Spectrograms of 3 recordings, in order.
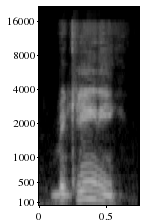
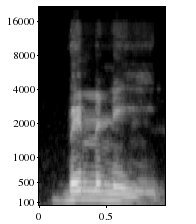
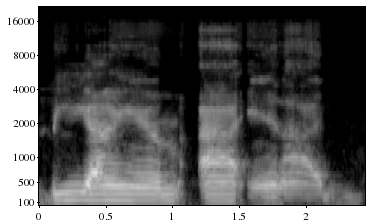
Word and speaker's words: Bimini: He said, "Say Bimini again." Bikini. I'll try. Benjamin. Did I not say it right again? Yeah. I'm going to say bikini because that's what J-Dog called it. Bimini, B-I-M-I-N-I, Bimini. We're gonna Bikini.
